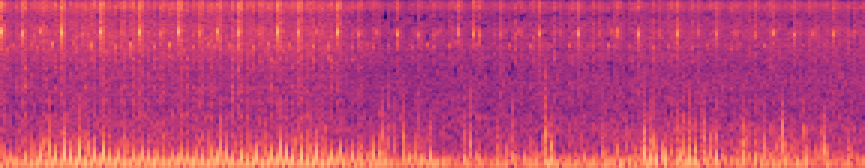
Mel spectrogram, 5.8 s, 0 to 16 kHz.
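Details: Restored 1969 Volkswagen Beetle, 4-speed manual, air-cooled flat-four boxer, recorded close to the twin pea-shooter exhaust pipes: steady low burble, even pulses about four a second, no misses or knocks; healthy normal idle.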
